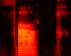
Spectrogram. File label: "Folk", Norwegian; Folk = people.; Learn Norwegian Naturally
